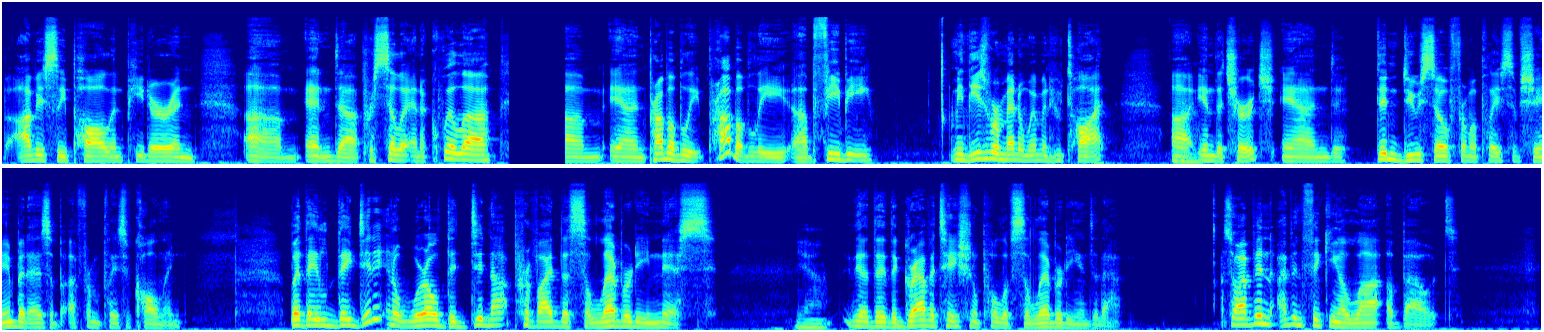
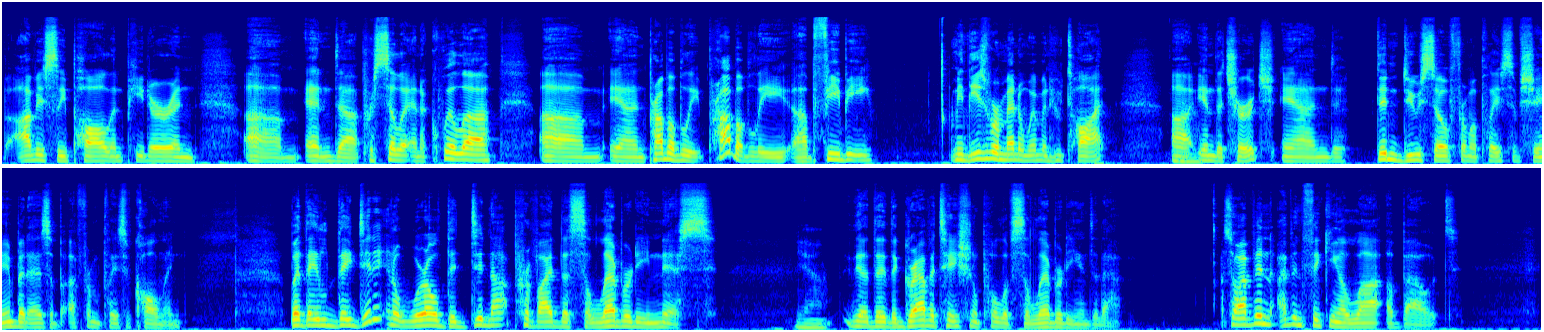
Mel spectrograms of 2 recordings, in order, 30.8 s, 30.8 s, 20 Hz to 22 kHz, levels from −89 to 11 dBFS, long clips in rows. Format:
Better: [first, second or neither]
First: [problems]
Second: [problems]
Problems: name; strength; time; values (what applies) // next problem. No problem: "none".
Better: second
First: audio cutting out; at 5 s for 0.5 s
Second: none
